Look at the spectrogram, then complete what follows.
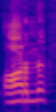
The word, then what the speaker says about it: earn: उसके बाद देखिए यहाँ पे EARN है, तो ई का यहाँ पे उच्चारण नहीं करेंगे दोस्तों, अ का उच्चारण अ के रूप में करेंगे, ए का उच्चारण अ के रूप में, एन का उच्चारण न के रूप में, आर है तो यहाँ पे रेफ लगा देंगे, अर्न। EARN, यर नहीं पढ़ेंगे, इसे पढ़ेंगे दोस्तों अर्न।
